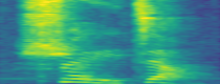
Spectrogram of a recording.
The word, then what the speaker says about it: 睡觉: You have to go down completely.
